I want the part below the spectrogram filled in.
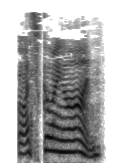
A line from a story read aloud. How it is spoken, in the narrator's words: Thistle asked, rubbing her eyes wearily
